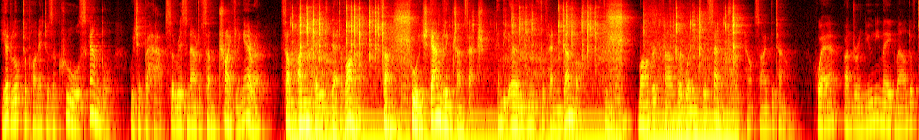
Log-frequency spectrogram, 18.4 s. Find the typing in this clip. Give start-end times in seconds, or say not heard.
5.8-14.8.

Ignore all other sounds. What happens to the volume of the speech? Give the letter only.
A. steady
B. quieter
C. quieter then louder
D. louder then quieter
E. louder
D.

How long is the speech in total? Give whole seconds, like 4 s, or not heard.
18 s.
